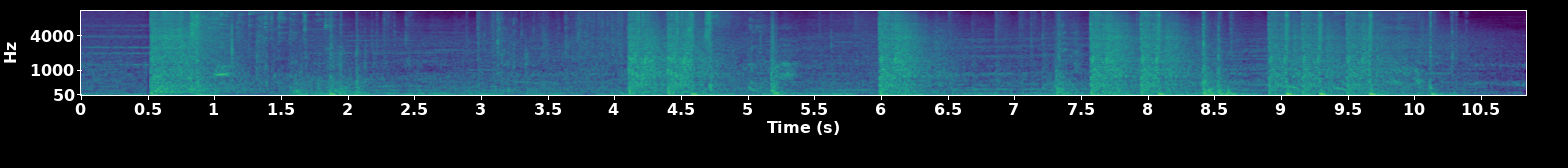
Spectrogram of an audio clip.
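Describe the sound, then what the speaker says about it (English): Loud bursts of gunfire from a movie shootout, rapid automatic volleys and heavy booms arriving in several clusters, with a dense, roaring crash between shots and no voices. "Shootout breaks out."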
